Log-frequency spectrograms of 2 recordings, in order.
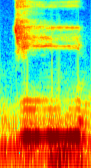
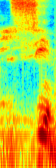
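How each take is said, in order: First: The syllable begins with a j sound. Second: The syllable begins with a z sound. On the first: The speaker calls it right. "Jim, jangan zim" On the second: The speaker calls it wrong. "jangan zim"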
